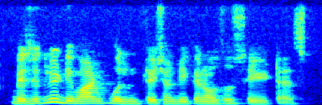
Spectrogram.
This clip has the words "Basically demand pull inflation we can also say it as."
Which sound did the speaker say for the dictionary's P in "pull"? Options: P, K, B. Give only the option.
B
